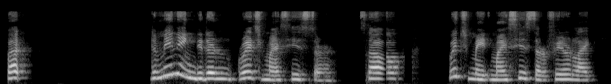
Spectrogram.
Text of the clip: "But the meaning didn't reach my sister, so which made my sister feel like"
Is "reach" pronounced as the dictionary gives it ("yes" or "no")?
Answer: yes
